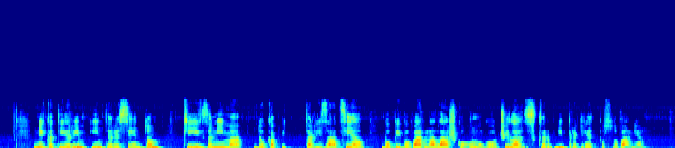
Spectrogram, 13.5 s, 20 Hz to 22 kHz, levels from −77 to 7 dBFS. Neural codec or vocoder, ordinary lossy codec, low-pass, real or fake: none; none; none; real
